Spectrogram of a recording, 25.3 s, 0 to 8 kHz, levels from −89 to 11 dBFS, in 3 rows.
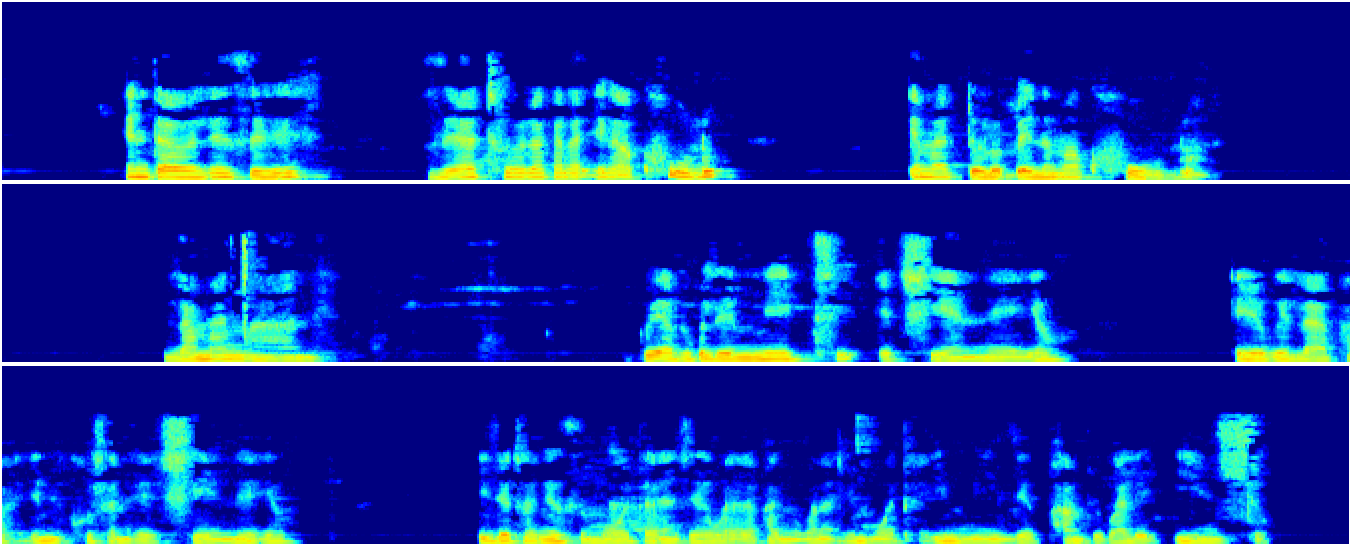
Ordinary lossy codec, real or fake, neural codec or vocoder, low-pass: MP3, 24 kbps; real; none; 7.2 kHz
